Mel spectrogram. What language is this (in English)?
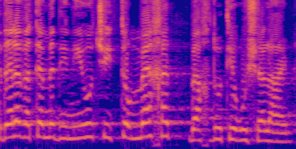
Hebrew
